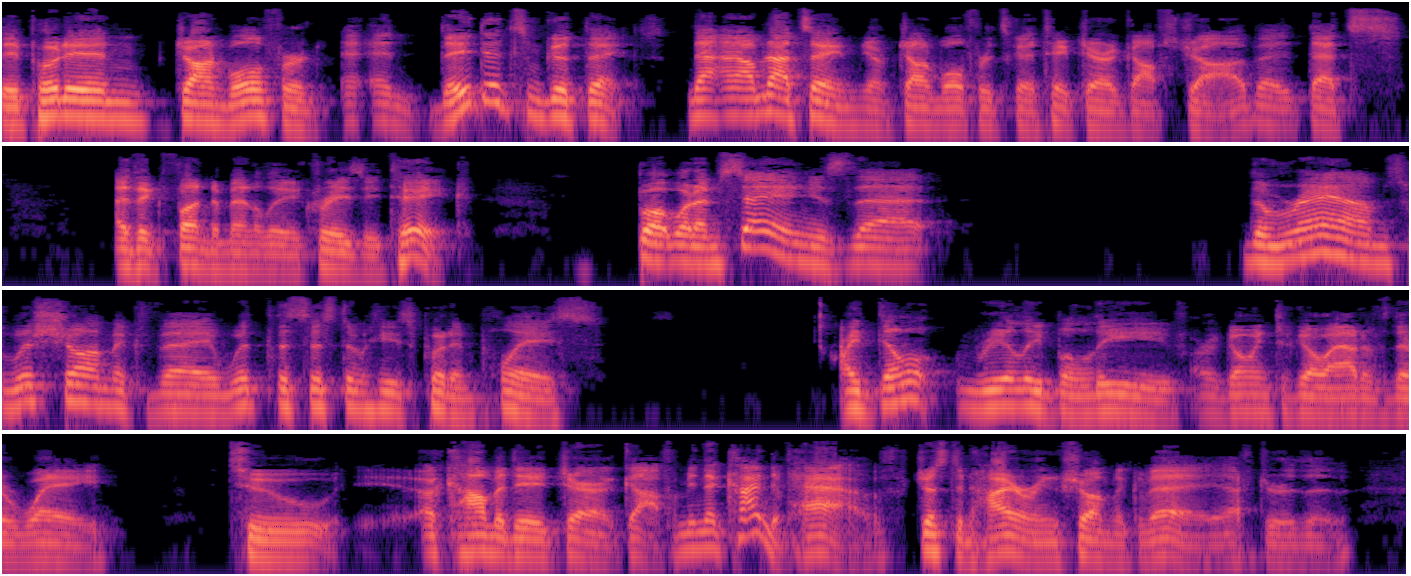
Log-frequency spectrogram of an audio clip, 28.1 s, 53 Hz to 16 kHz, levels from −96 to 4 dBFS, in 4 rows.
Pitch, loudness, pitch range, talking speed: 125 Hz, -26 LUFS, 105-140 Hz, 170 wpm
